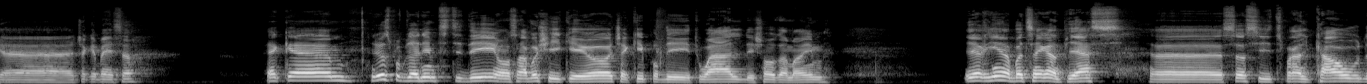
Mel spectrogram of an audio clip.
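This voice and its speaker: Here a man hosts a do-it-yourself segment through an electronic voice changer, and his Québécois accent still comes through it. He talks at an even, middle pitch, in a loose, chatty way straight to his viewers. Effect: electronically altered voice. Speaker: DIY show host. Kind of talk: casual how-to explanation.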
